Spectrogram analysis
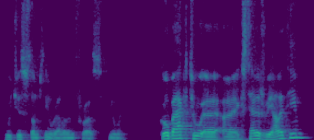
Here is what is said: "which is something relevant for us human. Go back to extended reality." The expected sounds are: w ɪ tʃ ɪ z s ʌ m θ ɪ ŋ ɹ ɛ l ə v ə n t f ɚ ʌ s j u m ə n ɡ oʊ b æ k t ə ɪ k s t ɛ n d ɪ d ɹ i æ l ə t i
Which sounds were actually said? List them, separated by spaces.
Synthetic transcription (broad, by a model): w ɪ tʃ ɪ z s ʌ m θ ɪ ŋ ɹ ɛ l ə v ə n t f ɚ ʌ s j u m ə n ɡ oʊ b æ k t ə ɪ k s t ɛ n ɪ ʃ ɹ i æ l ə t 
